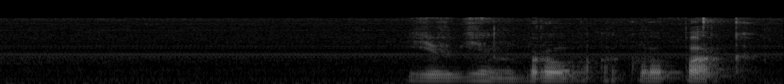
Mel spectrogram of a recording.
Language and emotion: Russian, neutral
